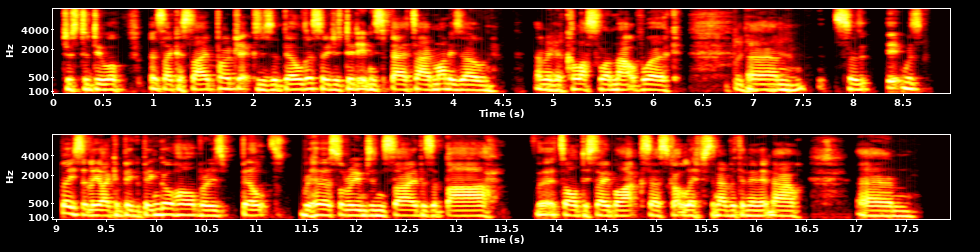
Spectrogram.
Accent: Keswick, North West England, United Kingdom; now in Newcastle, United Kingdom; I live in Newcastle. I'm originally from Cumbria, from Keswick

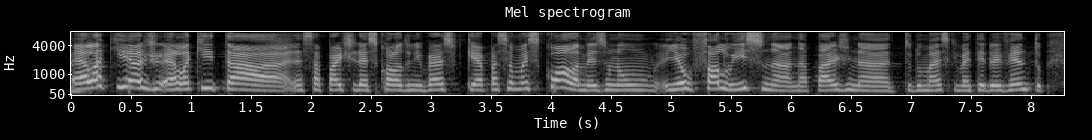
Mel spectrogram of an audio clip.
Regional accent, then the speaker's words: Timbó, Santa Catarina, Brazil; a maioria das pessoas acha que eu nem sou de lá, acho que eu sou de São Paulo

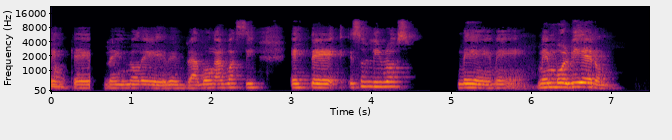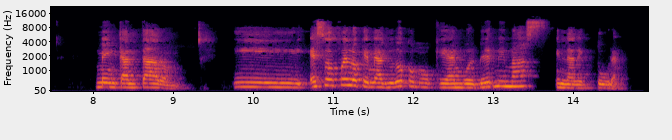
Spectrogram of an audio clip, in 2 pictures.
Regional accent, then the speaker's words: Utuado, Puerto Rico; moved away as an adult; now in Arecibo, Puerto Rico; soy del pueblo de Utuado, eh, pero llevo más de 30 años residiendo en el pueblo de Arecibo

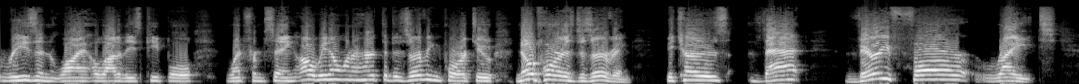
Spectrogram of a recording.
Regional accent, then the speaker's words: Minnesota, United States; my home county where I come from in Minnesota.

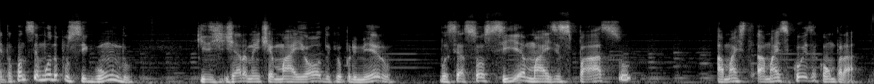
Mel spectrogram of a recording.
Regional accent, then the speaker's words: Brazil; moved away; nós quatro crescemos no Brasil, nós cinco, né, crescemos, nós quatro, eu, você, é, nós quatro crescemos no Brasil

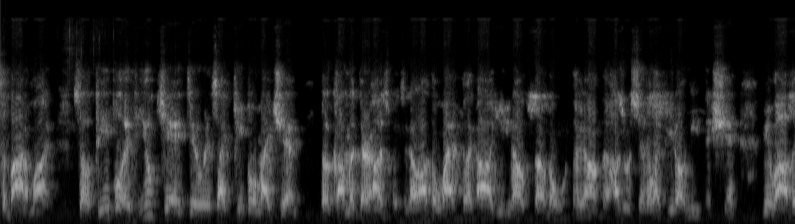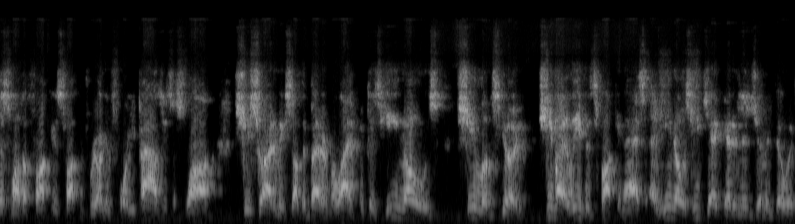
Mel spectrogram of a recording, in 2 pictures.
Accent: New York City, New York, United States; born and raised in Queens, New York

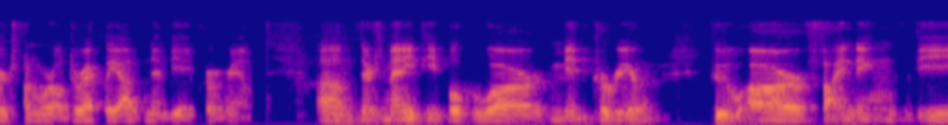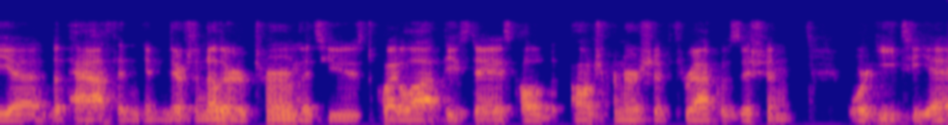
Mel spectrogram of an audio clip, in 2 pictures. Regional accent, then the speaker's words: Connecticut, United States; growing up in Connecticut

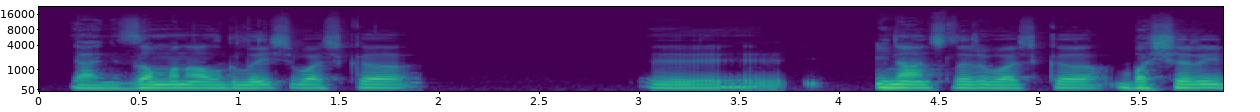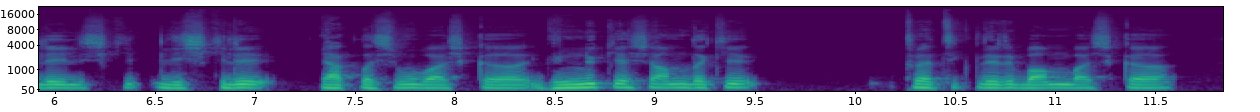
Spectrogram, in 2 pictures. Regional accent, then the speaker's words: Turkey; Türkler olarak

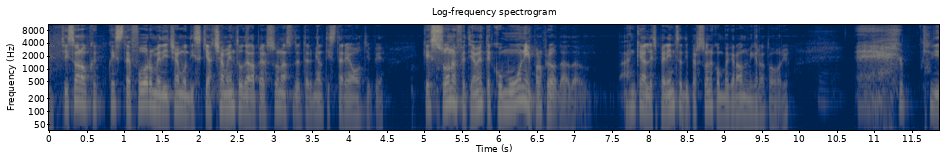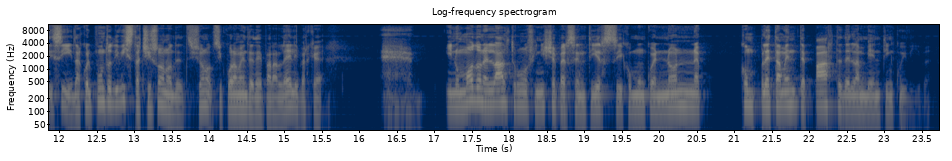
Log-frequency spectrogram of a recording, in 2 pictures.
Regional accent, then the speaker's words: Carpi, Emilia-Romagna, Italy; in quanto nato comunque qua a Carpi, quindi eh, modenese di provincia, però i miei genitori sono, sono siciliani

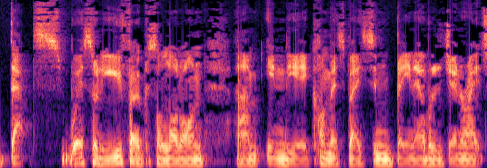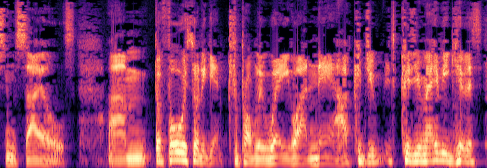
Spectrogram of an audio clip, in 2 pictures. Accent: Australia; accent: harsh Australian; my harsh Australian accent

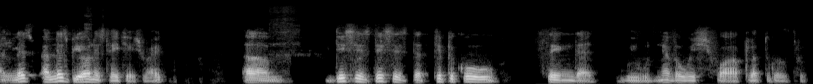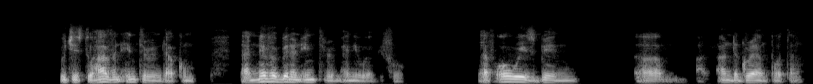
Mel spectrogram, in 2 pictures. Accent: Dubai, United Arab Emirates; I was born in Dubai

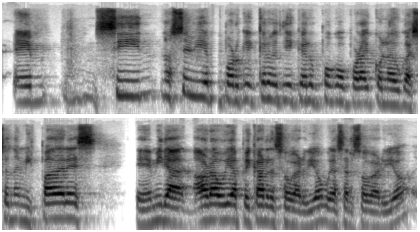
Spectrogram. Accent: Buenos Aires, Argentina; como porteño y argentino

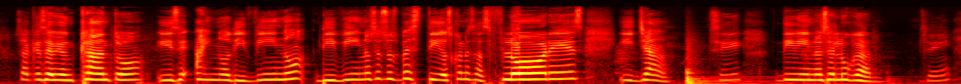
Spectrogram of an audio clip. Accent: Colombia; nosotros como colombianos y hasta como latinos

